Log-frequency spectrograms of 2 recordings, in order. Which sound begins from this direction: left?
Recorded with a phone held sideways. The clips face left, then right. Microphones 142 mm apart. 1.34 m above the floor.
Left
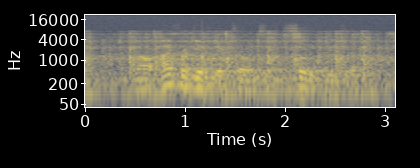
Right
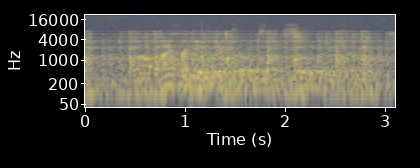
A man speaking, at 0.5 s.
